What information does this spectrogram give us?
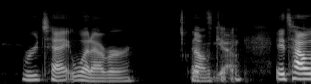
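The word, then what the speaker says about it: Rutte: Are you talking about Matt Root? Rute. Whatever. No, I'm kidding. Yeah. It's how he pronounces his name. That's the correct pronunciation.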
